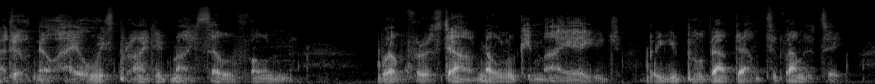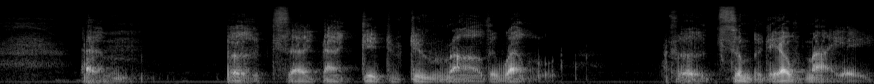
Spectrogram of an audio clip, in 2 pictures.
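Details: Woman with laryngectomy after throat cancer and emergency tracheostomy, speaking through a voice valve device. Finding: alaryngeal (laryngectomy) speech.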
